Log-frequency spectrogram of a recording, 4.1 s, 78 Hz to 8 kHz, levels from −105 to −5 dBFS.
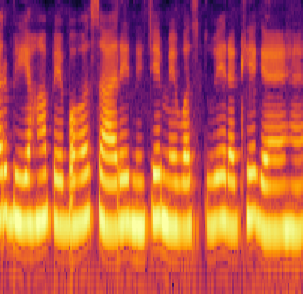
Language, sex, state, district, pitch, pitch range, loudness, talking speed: Hindi, female, Jharkhand, Garhwa, 240 Hz, 230-250 Hz, -13 LUFS, 165 wpm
